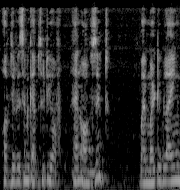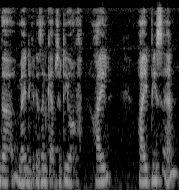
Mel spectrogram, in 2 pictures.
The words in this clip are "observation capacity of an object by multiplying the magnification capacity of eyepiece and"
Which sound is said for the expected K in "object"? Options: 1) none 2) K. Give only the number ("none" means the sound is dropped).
1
